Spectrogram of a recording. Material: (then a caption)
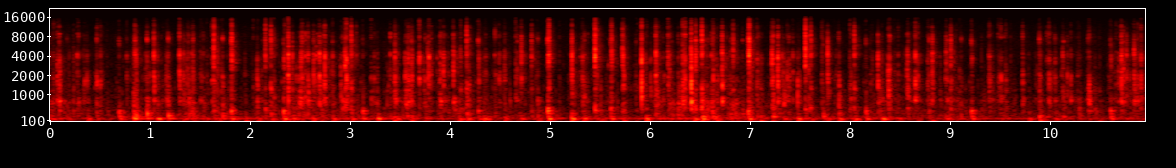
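Plastic. Both hands' fingertips type continuously on a black plastic full-size Dell KB1421 membrane keyboard with a hollow housing, resting on a desk. A rapid, uneven stream of short, bright, clicky taps plays throughout, each dying away almost instantly, over a faint steady low hum.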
